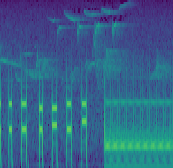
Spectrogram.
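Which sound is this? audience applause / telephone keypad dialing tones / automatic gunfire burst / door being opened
telephone keypad dialing tones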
